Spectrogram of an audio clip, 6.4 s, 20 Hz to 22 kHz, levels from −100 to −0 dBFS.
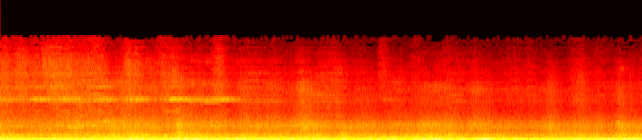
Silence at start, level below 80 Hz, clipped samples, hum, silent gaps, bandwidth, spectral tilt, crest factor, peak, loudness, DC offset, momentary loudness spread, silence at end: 0 s; -14 dBFS; under 0.1%; none; none; 12.5 kHz; -6 dB/octave; 12 dB; 0 dBFS; -19 LUFS; under 0.1%; 4 LU; 0 s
